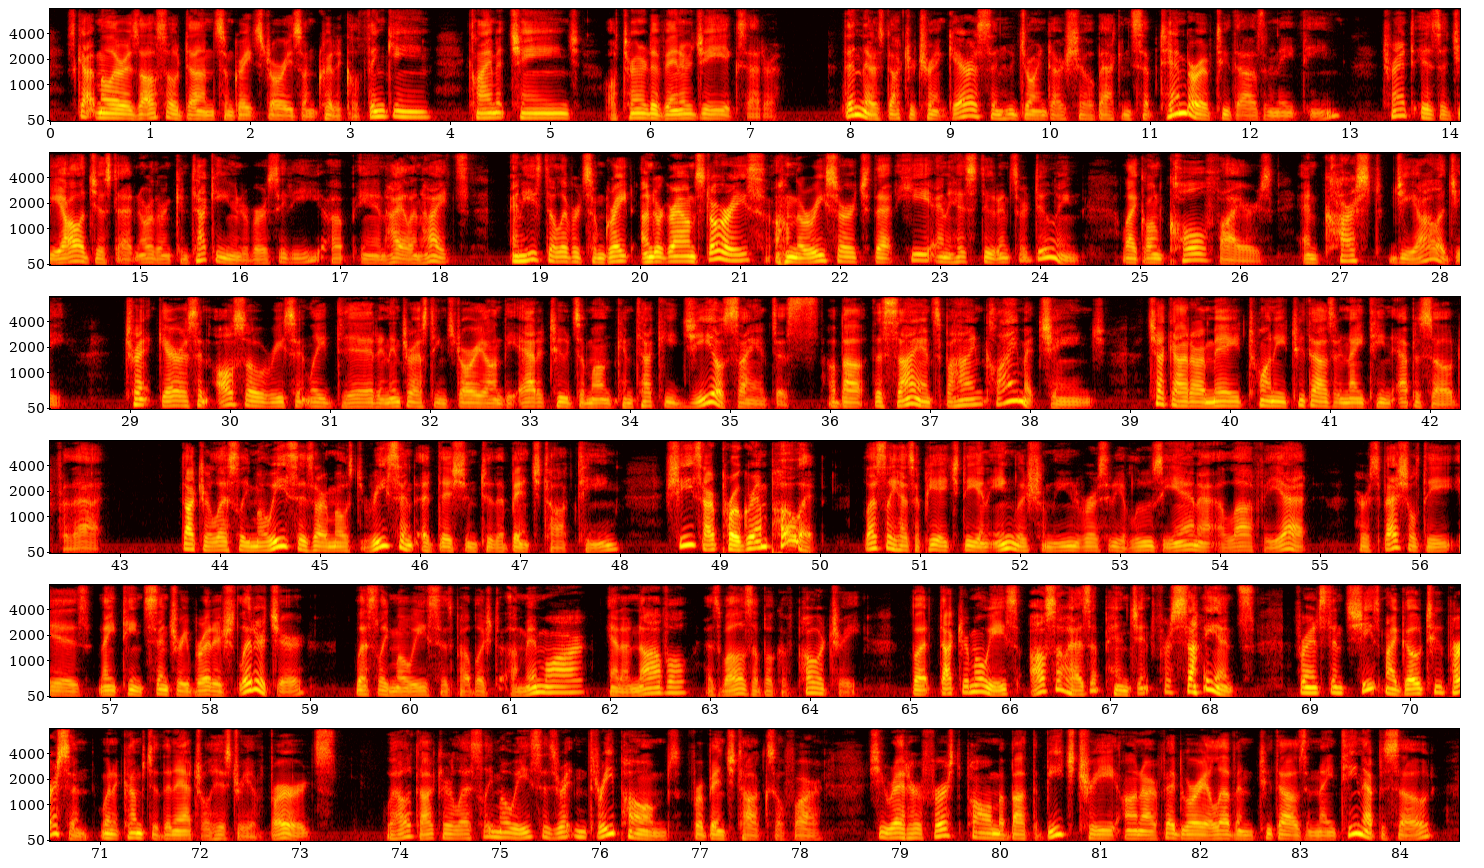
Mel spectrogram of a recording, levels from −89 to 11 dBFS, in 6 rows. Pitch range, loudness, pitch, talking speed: 95-130 Hz, -23 LUFS, 110 Hz, 145 wpm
